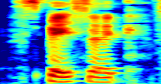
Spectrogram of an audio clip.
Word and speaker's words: Spacek: Spacek.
